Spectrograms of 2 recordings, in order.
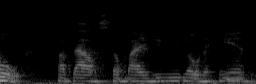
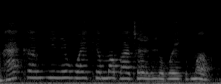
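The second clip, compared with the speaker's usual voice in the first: retold screaming; 10 semitones higher than usual. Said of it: "she's screaming through the house".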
